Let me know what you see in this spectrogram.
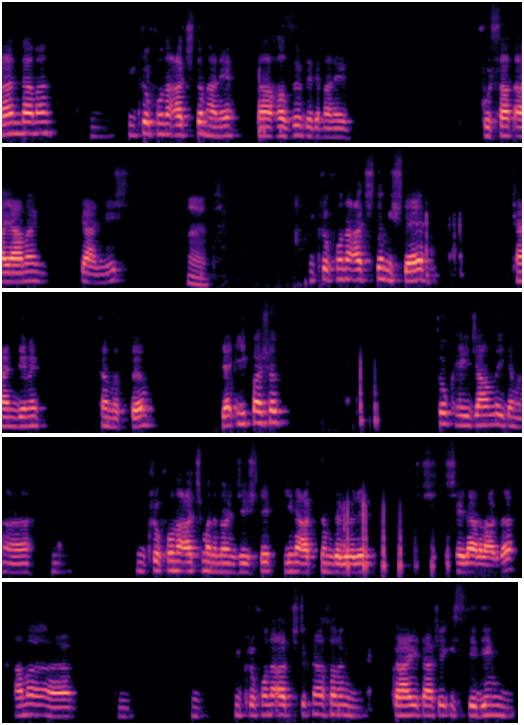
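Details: University student with stuttering in the form of blocks lasting two to three seconds or longer, previously treated with speech therapy (prolongation, desensitization techniques); stuttering.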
